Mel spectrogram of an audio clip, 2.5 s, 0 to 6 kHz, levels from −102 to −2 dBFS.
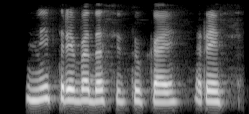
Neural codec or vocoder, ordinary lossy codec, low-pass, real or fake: none; none; 5.4 kHz; real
